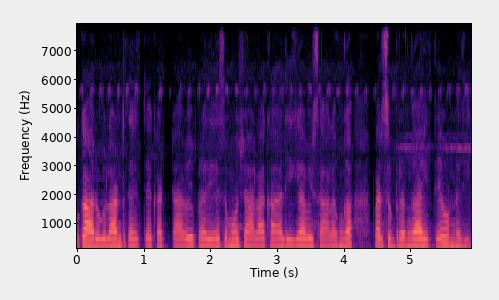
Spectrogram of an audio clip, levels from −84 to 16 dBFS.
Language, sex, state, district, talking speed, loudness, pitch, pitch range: Telugu, female, Andhra Pradesh, Chittoor, 110 wpm, -21 LUFS, 230 Hz, 220-240 Hz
